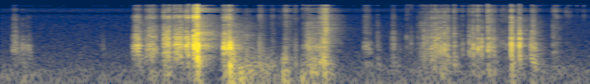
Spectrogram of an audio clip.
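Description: Scissors snip and slice through paper for a handmade paper tote bag, several close cutting strokes in two separate bursts with quiet gaps between them and no talking.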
